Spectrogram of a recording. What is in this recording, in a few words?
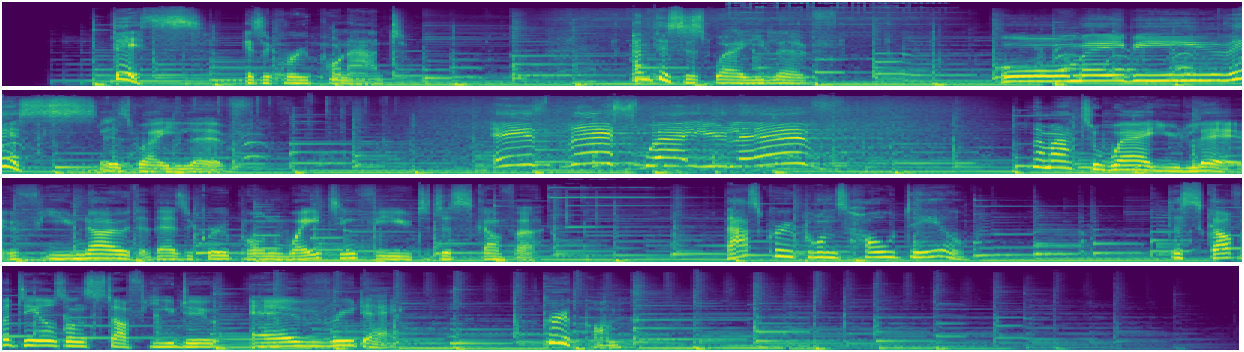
female English commercial; Groupon; English southern accents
